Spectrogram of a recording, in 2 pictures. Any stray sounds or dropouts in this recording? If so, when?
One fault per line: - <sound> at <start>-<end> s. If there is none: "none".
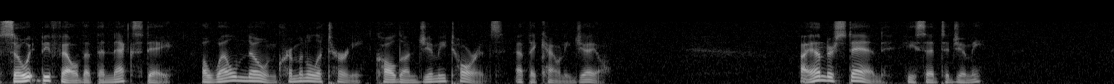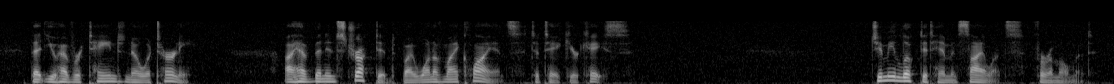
none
